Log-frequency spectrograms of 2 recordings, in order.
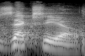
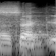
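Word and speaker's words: XXIO: Zexio. – Zexio. – Zexio. Yeah, kind of Sexio. Yeah. Sexio.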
